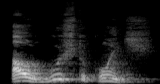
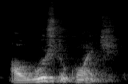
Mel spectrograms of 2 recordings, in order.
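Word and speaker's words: Augusto Comte: Augusto Cones, né? Na no no português aí, né? Que o nome dele, por ele ser francês, não era pronunciado dessa forma, né? A gente a portuguesou. Augusto Conte.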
